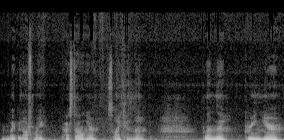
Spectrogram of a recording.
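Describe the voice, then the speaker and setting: This woman's voice rumbles low, gravelly with a breathy edge, at a measured pace. In her forties, the art vlogger chats casually while drawing, thinking aloud about colors and letting sentences fade out.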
